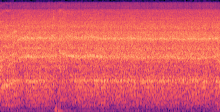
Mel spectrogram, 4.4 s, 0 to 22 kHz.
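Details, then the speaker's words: Mercedes CL65 AMG twin-turbo V12 after 50-hour engine job with new tensioner, third priming crank with fuel off: steady even starter whir without firing, no knocks or catches; cranks normally. "okay so sounds pretty normal it cranks like normal um so we've done that three times i'm hoping that's enough to have kind of primed the oiling system"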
